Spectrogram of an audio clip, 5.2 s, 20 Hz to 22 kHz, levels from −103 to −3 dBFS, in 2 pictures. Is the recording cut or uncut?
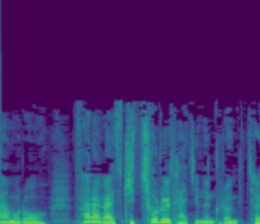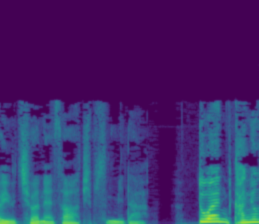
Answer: cut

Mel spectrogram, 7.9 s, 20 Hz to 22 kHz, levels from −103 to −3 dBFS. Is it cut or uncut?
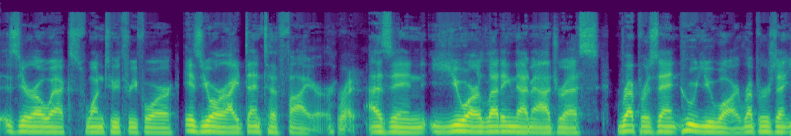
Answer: cut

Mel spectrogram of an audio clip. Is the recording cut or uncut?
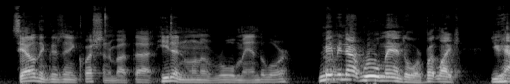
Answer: uncut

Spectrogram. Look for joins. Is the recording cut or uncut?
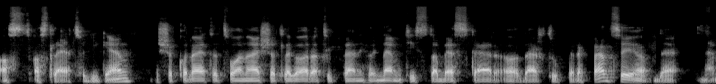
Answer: uncut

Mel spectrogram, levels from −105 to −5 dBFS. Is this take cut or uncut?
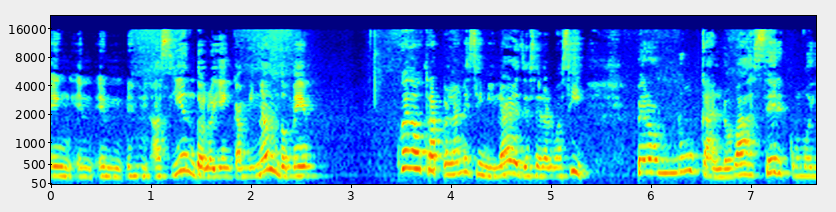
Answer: cut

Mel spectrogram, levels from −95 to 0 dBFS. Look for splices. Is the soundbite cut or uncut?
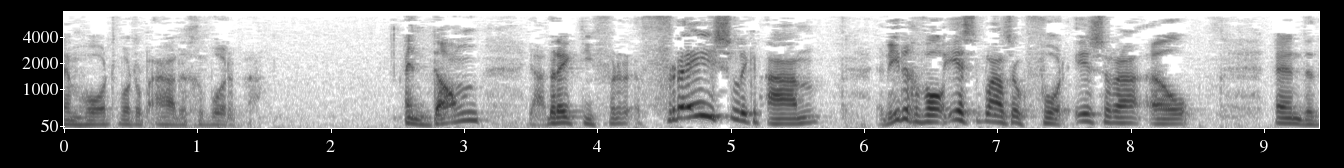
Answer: cut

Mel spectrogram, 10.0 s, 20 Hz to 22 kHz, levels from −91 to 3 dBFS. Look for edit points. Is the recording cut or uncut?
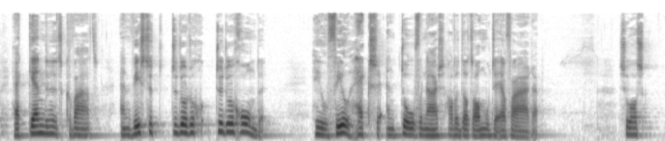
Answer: uncut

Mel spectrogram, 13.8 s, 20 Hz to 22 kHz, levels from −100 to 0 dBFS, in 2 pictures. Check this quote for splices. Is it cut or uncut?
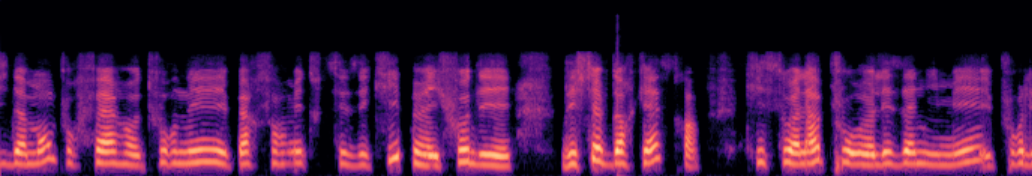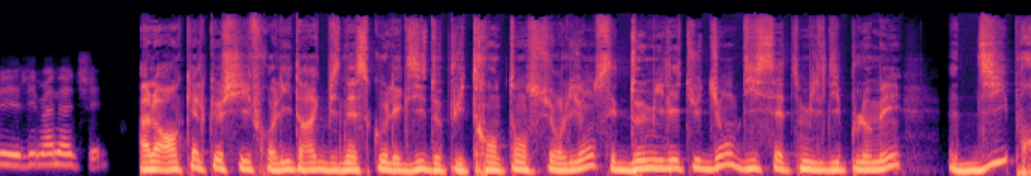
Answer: uncut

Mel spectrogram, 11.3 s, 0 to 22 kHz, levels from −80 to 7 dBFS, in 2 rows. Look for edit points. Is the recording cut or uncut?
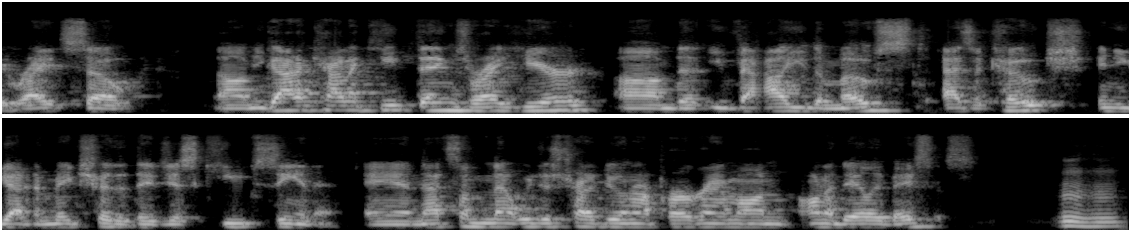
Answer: cut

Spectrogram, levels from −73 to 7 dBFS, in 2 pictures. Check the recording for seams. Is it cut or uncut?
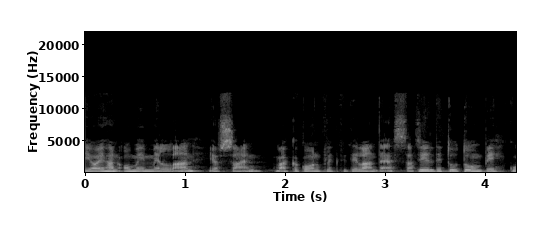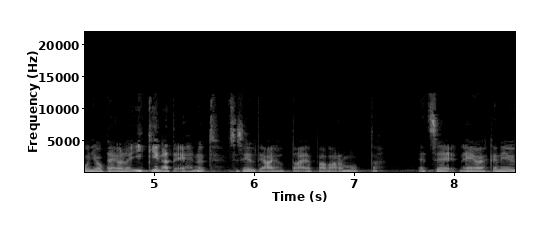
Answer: cut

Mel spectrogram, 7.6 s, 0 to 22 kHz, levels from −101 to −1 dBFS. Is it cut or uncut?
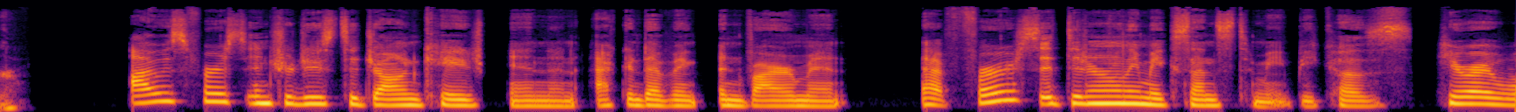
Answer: uncut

